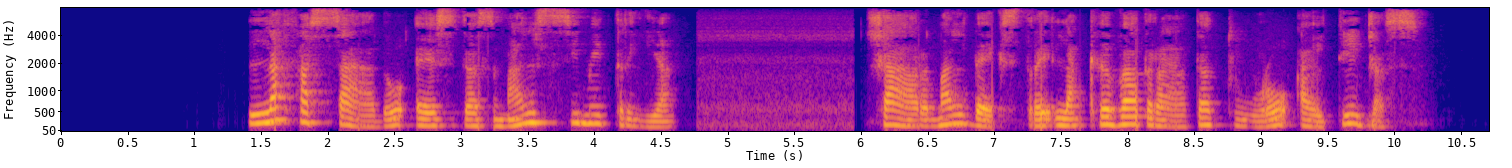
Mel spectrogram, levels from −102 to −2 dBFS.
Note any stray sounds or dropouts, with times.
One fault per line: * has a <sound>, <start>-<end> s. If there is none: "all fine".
all fine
